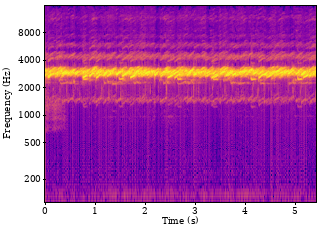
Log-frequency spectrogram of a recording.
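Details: Spring peepers in a dense nighttime chorus at a frog pond early in the year, many high piping peeps merging into a steady shrill ringing band, with a brief lower rasping burst at the start and a faint low hum beneath.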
